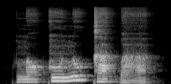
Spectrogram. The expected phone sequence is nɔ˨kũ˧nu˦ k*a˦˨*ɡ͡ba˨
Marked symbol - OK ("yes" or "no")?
no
